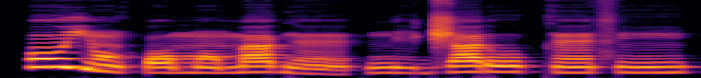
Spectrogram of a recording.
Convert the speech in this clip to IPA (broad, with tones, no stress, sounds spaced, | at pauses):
ɔ˦ j ɔ̃˦˨ k͡p ɔ˧ m ɔ̃˧ m a˧ ɡ ɛ̃˨ | n i˨ d͡ʒ a˧ ɾ o˧ k ɛ̃˧ s ĩ˧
